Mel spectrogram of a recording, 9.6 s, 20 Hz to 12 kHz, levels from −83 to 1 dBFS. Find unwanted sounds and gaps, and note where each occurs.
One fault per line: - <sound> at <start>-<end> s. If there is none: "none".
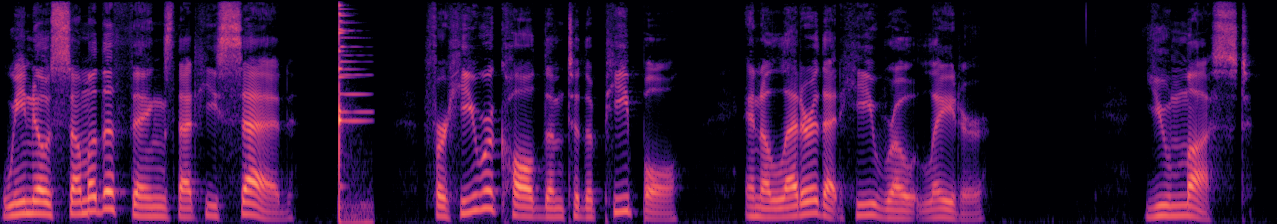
- tap at 2.5-2.8 s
